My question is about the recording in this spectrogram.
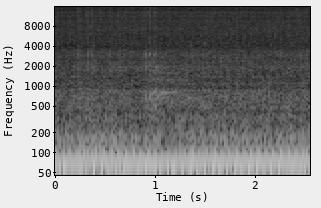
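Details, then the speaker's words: GMC with 6.0-litre V8 and electronic throttle body, previously repaired wiring harness, going into limp mode with throttle position correlation codes: steady low idle with fast faint rattle; throttle body rattle. "anyway it's been fine for however long you hear that rattle noise it's been fine for a while now and all of a sudden it started doing it again it would go into like a limp mode"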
